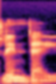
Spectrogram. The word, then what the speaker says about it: Linde: Linde as she is sometimes pronounced, their clothing represents a degree of harshness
